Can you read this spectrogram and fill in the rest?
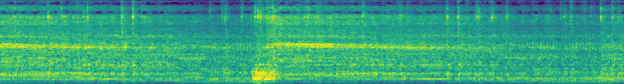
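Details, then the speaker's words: Yamaha two-stroke bought non-running, after the clogged carburetor pilot jet was cleaned: steady, even idle with no hunting, one brief blip, then it settles; runs clean. "everything seems to be good now it runs a idles all day as you can see right here"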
